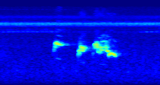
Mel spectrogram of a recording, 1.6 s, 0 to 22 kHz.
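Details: Decoy red-whiskered bulbul at a trap, 8 October 2018, gives a single quick phrase of clear, slurred notes stepping downward, over a high steady insect hum.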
